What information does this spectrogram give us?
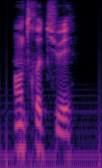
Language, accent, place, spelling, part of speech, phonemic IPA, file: French, France, Lyon, entretuer, verb, /ɑ̃.tʁə.tɥe/, LL-Q150 (fra)-entretuer.wav
- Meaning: to kill each other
